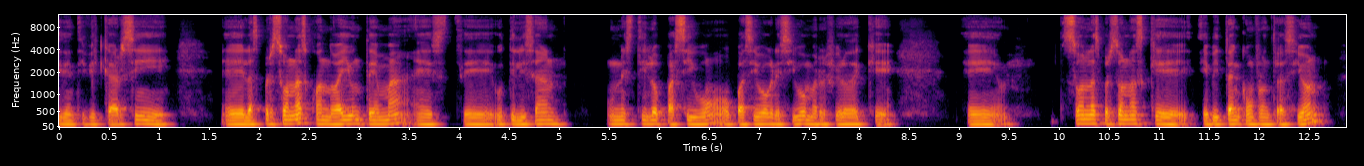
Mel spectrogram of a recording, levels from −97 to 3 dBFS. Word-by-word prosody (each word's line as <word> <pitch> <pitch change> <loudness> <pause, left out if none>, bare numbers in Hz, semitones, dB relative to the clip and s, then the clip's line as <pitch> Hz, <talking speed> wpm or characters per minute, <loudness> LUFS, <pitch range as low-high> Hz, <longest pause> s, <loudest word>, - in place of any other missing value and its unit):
identificar 100 -1 -1
si, 105 -3 -1 0.4
eh, 105 +1 +4
las 105 +1 +3
personas 120 +6 +2
cuando 115 -5 +1
hay 110 +2 +5
un 120 0 -2
tema, 120 +4 0
este, 105 -1 -2
utilizan 110 +1 -2 0.4
un 110 0 -1
estilo 110 +1 -1
pasivo, 105 +3 +1
o 100 - -2
pasivo 105 +2 +2
agresivo, 110 +1 0
me 105 -3 0
refiero 105 -1 0
de 105 0 0
que, 105 - -5 0.7
em, 100 +2 -1 0.5
son 130 0 +2
las 130 0 +3
personas 125 +1 +1
que 105 -6 0
evitan 105 +2 +3
confrontación 105 - 0
105 Hz, 130 wpm, -23 LUFS, 105-115 Hz, 0.7 s, hay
